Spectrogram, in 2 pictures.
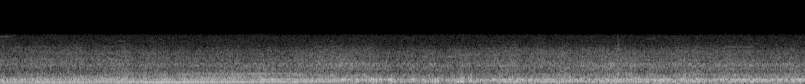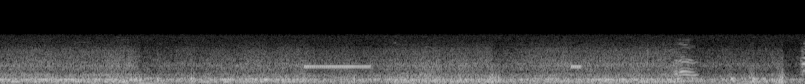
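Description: Car cabin noise while driving: steady engine hum and road noise, with the engine note rising about a second in. A short single beep sounds about two-thirds of the way through.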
